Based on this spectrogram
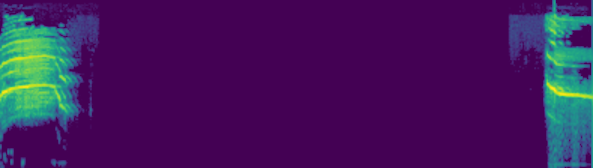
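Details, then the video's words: Harpy eagle heard in two fragments: a harsh nasal wail ending in a downward slur, a long silence, then a high falling whistled note. "Piado "Canto"da Harpia - Gavião Real"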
